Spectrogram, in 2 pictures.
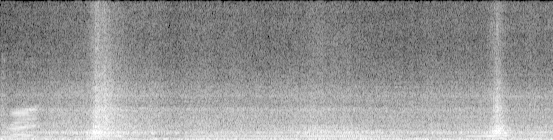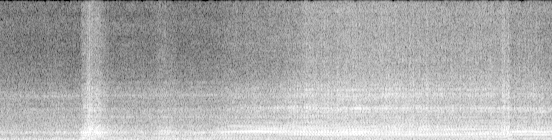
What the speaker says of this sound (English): there's a little downshift under the bridge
